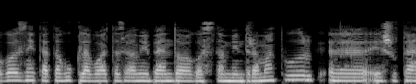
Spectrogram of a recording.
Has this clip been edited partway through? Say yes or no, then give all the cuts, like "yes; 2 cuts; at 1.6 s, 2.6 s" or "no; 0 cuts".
yes; 1 cut; at 1.2 s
